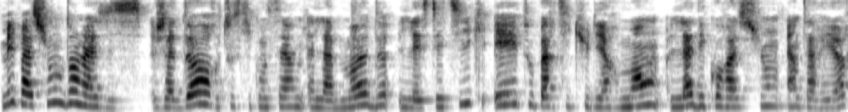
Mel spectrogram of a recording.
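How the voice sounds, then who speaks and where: With a southern French accent, a woman speaks very slowly at a fairly high pitch with ordinary pitch variation, over noticeable background noise. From southern France. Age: 20s. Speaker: DIY YouTuber, teacher. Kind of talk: channel introduction video.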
